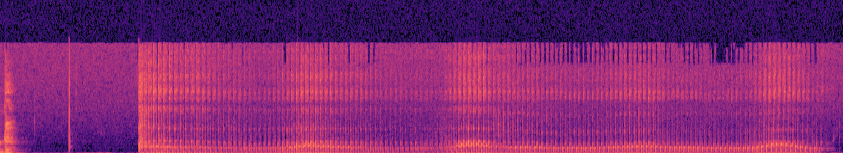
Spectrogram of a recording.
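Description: Domestic cat purring steadily, starting about a second in: a very happy cat.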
